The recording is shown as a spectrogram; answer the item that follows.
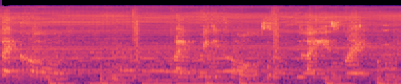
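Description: Electric hair clippers buzzing as they cut hair, a low buzz that cuts in and out, under talk.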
